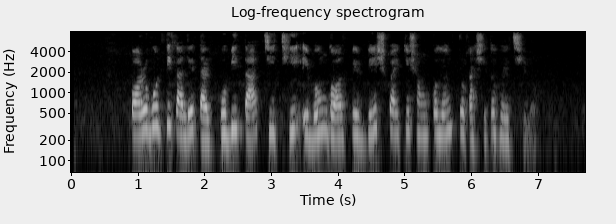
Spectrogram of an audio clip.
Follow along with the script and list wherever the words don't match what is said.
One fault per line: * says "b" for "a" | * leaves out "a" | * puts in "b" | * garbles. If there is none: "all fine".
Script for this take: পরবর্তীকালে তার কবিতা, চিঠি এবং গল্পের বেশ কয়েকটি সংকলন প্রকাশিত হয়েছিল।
all fine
